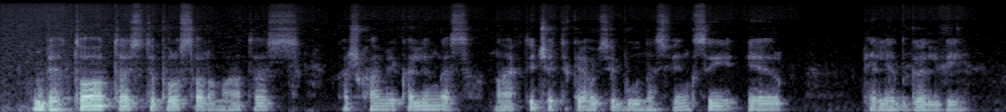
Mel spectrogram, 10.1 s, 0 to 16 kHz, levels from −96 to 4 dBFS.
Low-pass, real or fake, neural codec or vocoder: 14.4 kHz; fake; vocoder, 44.1 kHz, 128 mel bands every 256 samples, BigVGAN v2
